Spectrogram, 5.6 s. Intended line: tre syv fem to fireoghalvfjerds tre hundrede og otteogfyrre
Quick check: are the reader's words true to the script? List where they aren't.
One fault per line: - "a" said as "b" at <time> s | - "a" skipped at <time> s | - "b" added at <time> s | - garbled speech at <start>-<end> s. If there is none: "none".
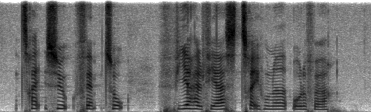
none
